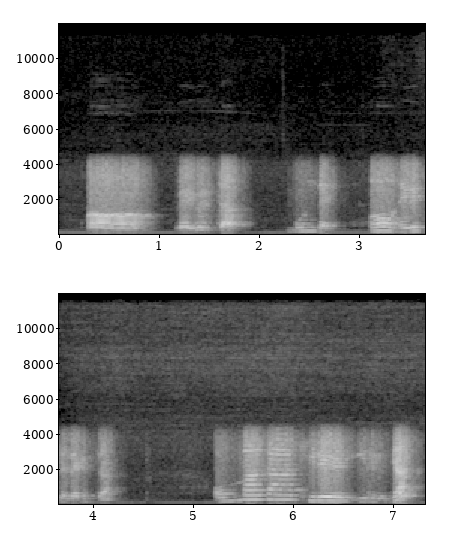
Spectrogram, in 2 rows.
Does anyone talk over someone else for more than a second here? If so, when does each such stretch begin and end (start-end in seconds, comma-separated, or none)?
none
